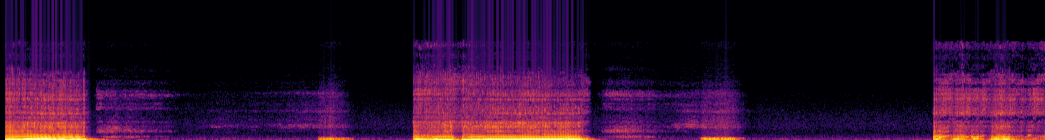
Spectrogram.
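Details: Chow Chow snoring indoors: deep, rasping, harmonic snores in long bursts of one to two seconds, alternating with short soft exhalations and quiet pauses, roughly every few seconds across the stretch.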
